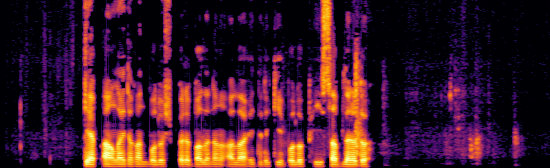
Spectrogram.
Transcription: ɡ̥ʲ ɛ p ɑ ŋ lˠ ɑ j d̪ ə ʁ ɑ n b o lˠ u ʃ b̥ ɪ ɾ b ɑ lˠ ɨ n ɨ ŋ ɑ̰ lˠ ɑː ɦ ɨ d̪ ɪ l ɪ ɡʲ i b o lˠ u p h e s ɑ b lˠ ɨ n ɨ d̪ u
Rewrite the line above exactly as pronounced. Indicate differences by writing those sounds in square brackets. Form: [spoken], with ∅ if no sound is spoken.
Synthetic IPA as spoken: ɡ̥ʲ ɛ p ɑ ŋ lˠ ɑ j d̪ ə ʁ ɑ n b o lˠ u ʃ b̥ ɪ ɾ b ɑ lˠ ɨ n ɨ ŋ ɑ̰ lˠ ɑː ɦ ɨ d̪ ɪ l ɪ [kʲ] i b o lˠ u p h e s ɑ b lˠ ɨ n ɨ d̪ u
